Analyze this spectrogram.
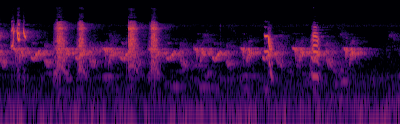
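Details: Long-tailed shrike (cendet) song used as therapy for silent birds: harsh, scratchy chattering and squawky notes with mimic-like jumbled phrases, irregular and fairly loud.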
